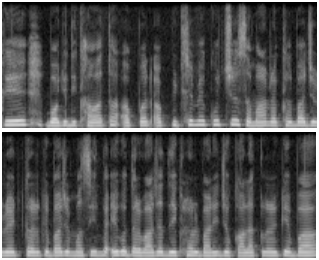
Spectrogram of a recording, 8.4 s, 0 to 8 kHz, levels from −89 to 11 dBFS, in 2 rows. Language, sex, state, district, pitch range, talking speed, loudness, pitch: Bhojpuri, female, Uttar Pradesh, Gorakhpur, 210-225 Hz, 205 wpm, -16 LUFS, 215 Hz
